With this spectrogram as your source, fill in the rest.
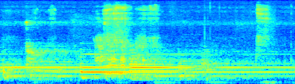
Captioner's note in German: Babylaute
